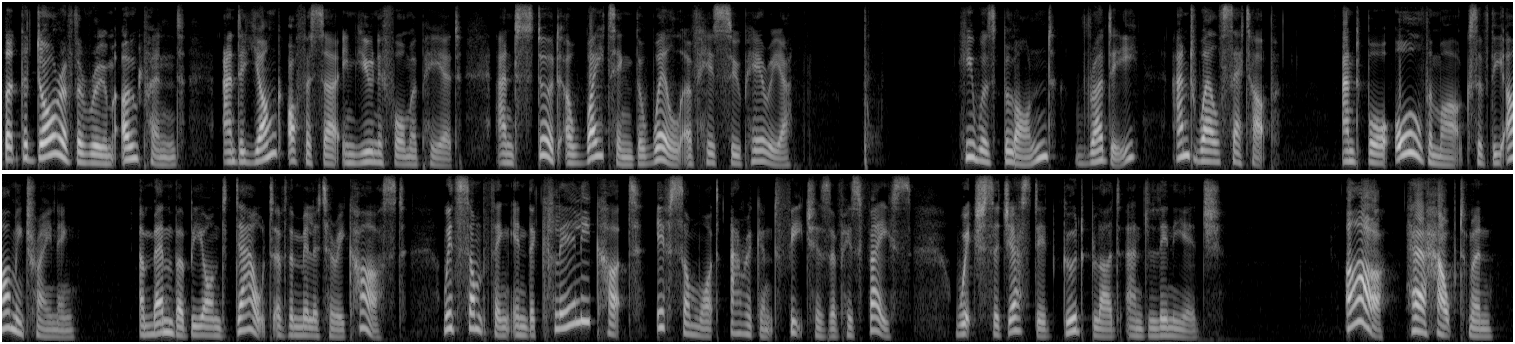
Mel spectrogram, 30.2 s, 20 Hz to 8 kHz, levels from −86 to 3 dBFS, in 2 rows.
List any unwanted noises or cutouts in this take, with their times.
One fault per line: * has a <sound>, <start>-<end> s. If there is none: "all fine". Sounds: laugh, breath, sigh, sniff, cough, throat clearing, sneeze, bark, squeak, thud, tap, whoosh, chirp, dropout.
* has a thud, 8.6-8.8 s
